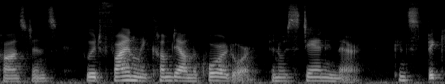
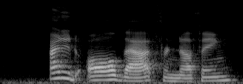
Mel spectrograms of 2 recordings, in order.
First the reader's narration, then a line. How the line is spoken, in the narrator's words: Kate cried, dismayed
